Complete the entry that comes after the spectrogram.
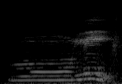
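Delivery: मूली said very slowly, syllables joined; teacher drawing out मूली to blend it; slow blended word. Shown as a demonstration. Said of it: "तो मैं".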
